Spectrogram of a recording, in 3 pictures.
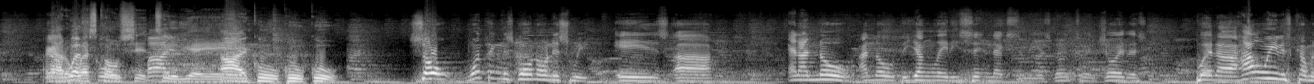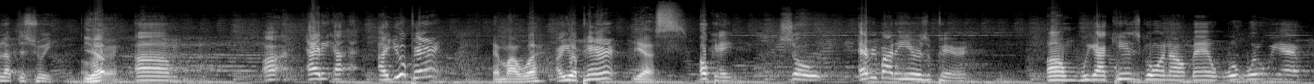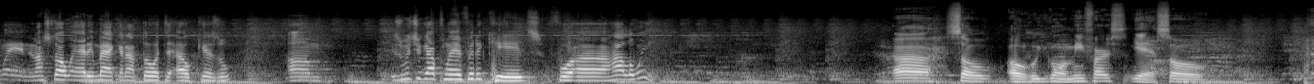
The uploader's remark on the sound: Live At The Spot. Go live on location at The Spot.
